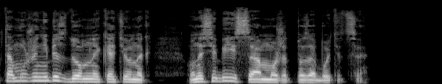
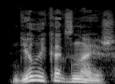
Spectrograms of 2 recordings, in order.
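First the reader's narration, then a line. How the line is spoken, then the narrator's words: Sighing young man. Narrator (Russian): вздохнул парень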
